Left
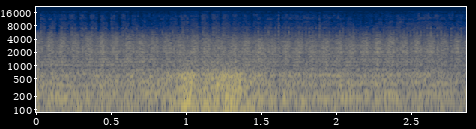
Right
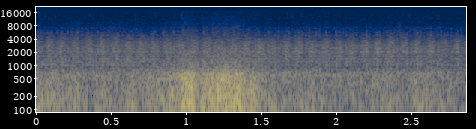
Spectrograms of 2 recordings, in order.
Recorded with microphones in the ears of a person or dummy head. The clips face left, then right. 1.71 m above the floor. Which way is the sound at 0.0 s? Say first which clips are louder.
Left 5 dB; 55° left (ahead or behind).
